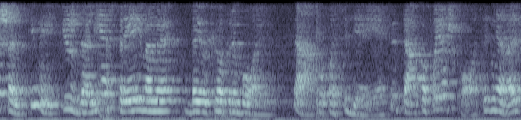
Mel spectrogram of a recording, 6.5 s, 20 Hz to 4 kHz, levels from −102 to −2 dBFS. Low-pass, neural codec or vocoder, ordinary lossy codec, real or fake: 3.6 kHz; none; AAC, 32 kbps; real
